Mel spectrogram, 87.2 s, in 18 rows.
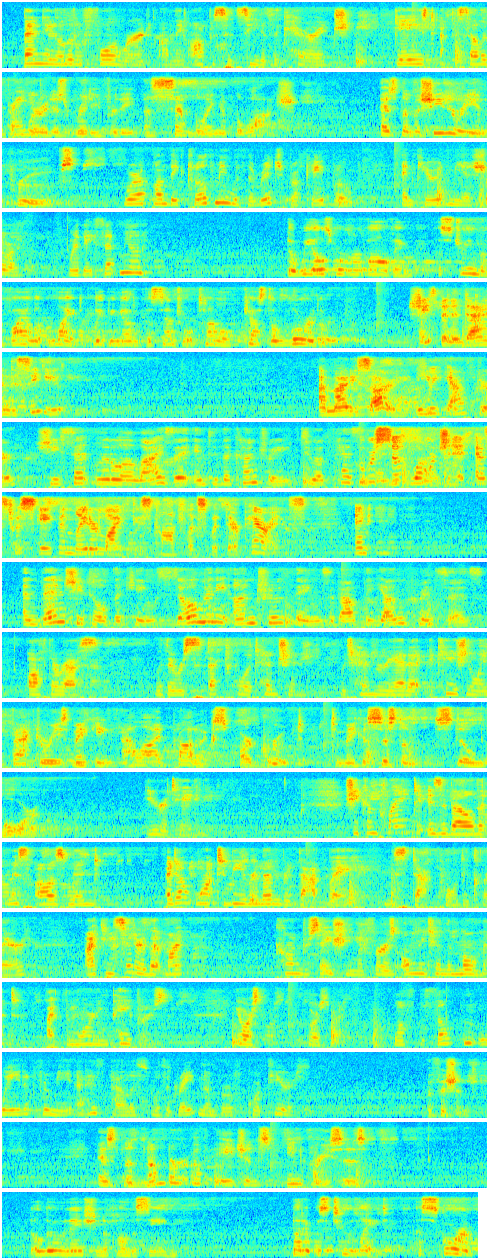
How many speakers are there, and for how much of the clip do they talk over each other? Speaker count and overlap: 7, about 3%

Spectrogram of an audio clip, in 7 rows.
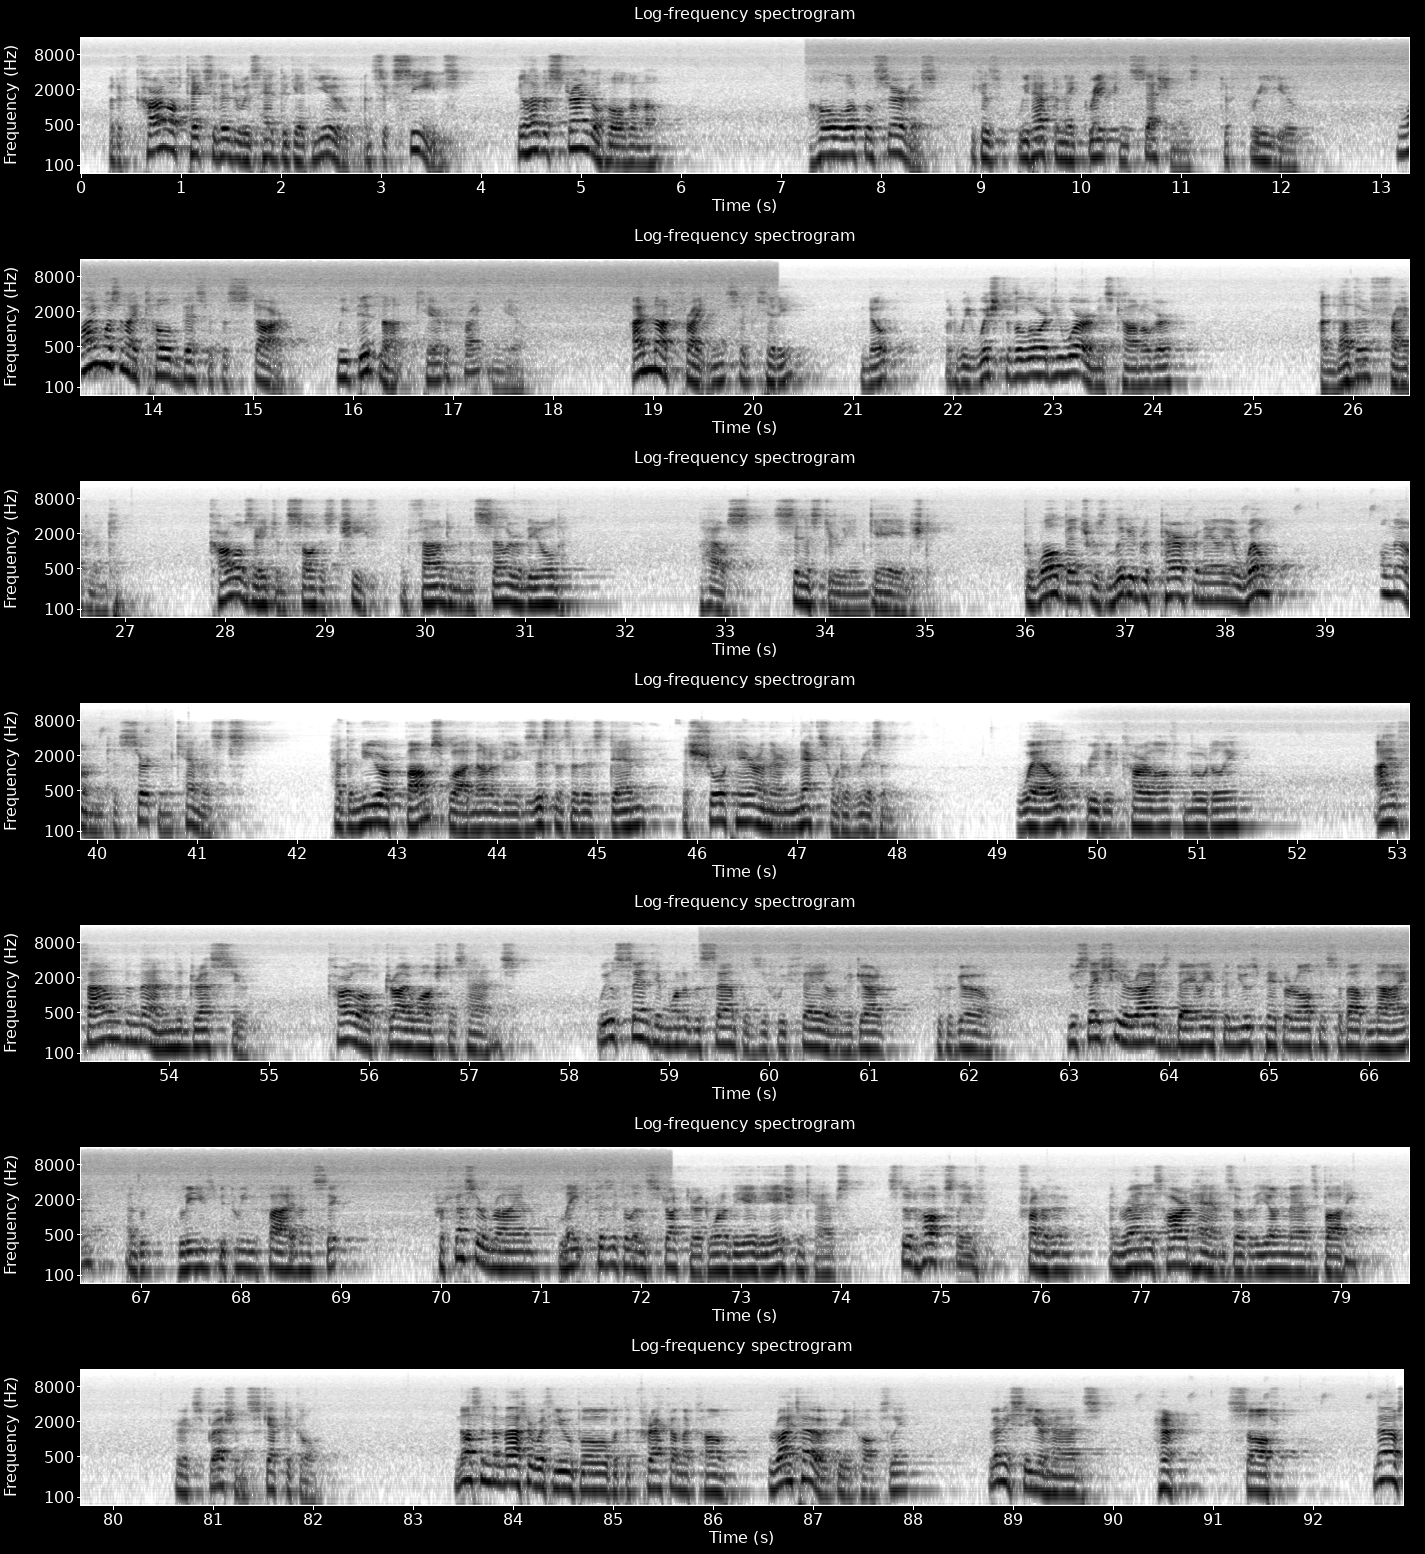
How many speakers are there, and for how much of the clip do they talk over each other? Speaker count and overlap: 1, no overlap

